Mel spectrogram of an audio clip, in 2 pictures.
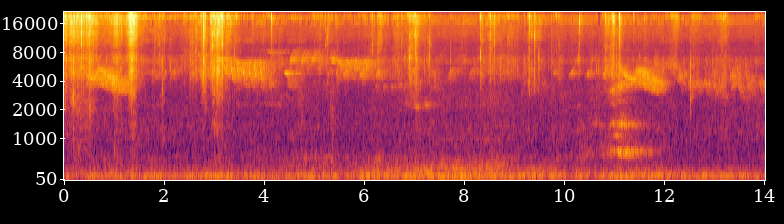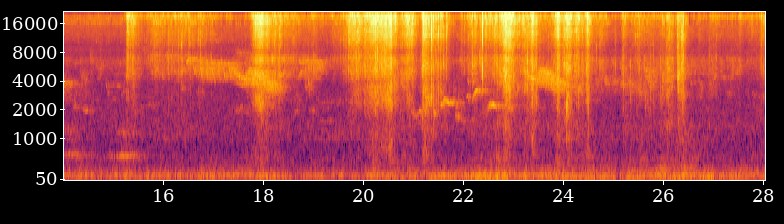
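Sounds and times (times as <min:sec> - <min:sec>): bird chirps: 0:20.2 - 0:26.4.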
